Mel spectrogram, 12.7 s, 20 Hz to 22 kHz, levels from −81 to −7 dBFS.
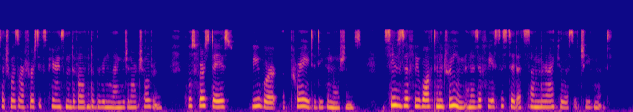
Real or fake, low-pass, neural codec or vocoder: fake; 7.2 kHz; codec, 16 kHz, 4 kbps, FreqCodec, smaller model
